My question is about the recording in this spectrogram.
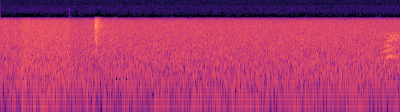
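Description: Wooden knitting needles give one faint click about a second in, over a steady low hiss of room noise.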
